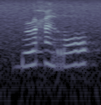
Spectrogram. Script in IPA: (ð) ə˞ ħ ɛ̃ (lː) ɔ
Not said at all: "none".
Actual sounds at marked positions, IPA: b, r

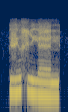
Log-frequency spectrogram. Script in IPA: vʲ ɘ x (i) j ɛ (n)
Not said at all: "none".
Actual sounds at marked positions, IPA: i, n

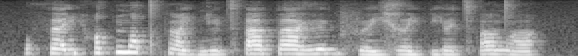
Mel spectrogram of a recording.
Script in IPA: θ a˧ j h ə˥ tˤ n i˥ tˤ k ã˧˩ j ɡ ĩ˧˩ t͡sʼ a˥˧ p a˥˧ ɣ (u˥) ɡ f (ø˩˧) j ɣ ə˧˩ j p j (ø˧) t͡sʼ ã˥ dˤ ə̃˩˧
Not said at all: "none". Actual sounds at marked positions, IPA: ø˥, ø˩˧, ø˧

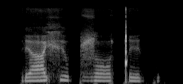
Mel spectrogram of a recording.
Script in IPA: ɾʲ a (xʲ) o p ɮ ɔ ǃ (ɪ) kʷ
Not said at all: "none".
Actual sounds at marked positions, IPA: xʲ, ɪ

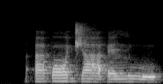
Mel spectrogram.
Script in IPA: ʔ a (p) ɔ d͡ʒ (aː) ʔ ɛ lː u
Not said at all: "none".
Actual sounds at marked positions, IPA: p, aː

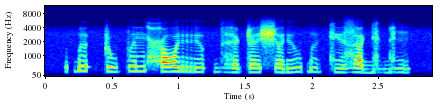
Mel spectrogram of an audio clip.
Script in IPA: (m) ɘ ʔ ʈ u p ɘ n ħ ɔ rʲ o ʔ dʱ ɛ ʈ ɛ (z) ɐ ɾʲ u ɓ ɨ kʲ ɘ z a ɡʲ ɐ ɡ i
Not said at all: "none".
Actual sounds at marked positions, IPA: ɓ, ʃ

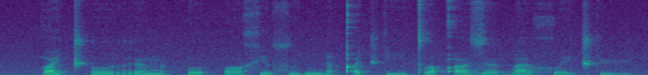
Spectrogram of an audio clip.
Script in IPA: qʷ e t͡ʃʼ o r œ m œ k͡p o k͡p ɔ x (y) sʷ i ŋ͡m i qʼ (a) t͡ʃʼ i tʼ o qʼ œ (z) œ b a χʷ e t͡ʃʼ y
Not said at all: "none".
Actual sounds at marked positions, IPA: e, ə, z

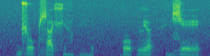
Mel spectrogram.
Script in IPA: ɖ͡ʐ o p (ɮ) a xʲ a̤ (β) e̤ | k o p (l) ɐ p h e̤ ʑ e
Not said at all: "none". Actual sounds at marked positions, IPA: ɮ, p, lʲ

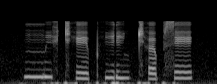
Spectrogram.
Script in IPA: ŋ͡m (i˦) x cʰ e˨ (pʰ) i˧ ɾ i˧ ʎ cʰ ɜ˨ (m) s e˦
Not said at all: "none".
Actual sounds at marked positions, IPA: i˦, pʰ, p

